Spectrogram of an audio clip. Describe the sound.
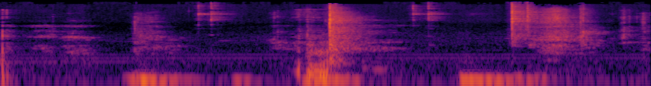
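Rapid clicking of computer keyboard keys as a short question is typed, a few bursts of soft keystrokes separated by brief pauses.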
